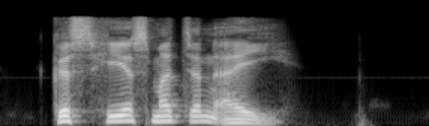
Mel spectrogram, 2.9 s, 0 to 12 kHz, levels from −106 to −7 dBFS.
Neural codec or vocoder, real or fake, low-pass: codec, 16 kHz, 1 kbps, X-Codec, HuBERT features, trained on LibriSpeech; fake; 7.2 kHz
